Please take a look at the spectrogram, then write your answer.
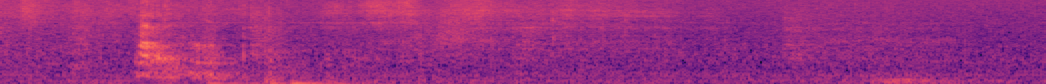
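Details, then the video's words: Talkative pet cat Heliana, indoors, utters a brief throaty vocalisation around half a second in, then a low grunt-like sound, with soft rustling and a faint later murmur in a quiet room. "Heliana always has something to say"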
